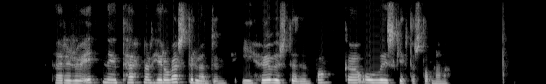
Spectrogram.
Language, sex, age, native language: Icelandic, female, 20-29, Icelandic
